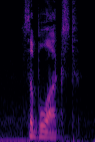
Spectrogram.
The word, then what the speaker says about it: subluxed: Subluxed. No surgery required. – That's a good word, and you said it correctly.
